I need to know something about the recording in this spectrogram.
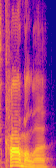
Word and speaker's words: Kamala: for Kam is like say my name correctly it's Kamala and that's kind of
